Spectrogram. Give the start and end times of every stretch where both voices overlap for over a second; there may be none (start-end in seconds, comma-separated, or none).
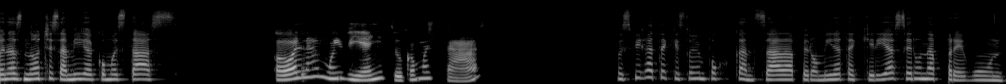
none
